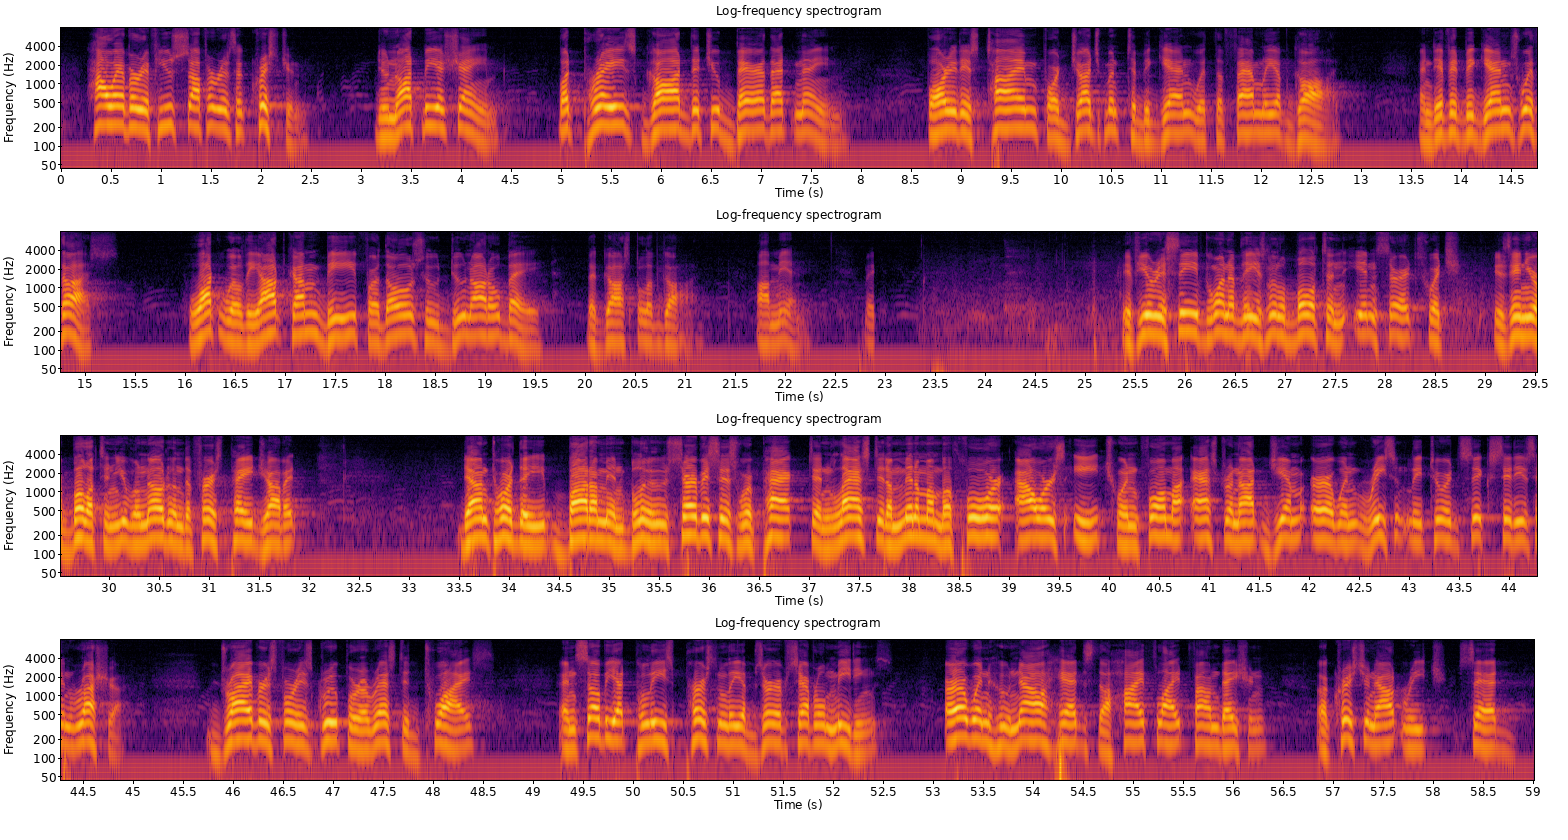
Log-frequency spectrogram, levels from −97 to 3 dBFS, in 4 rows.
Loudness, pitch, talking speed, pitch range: -18 LUFS, 160 Hz, 135 wpm, 130-180 Hz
